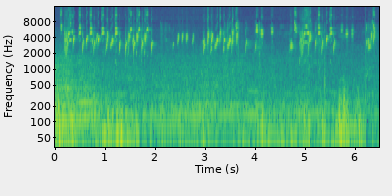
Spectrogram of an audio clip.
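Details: European goldfinch song intended to move birds out of moult into breeding season mood: dense, energetic twittering and chirping, nearly continuous, with a faint low hum beneath.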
